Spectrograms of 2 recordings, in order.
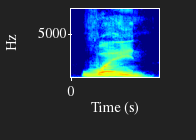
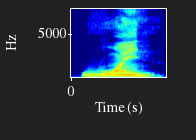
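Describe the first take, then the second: First: वाइन said with a firm v, teeth on the lip; V wine. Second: वाइन with rounded lips, a w glide; वाइन said as wine with pursed lips. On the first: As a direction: bite the V in वाइन. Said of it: "bite your V's". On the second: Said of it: "whistle your W's". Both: Shown as a demonstration.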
